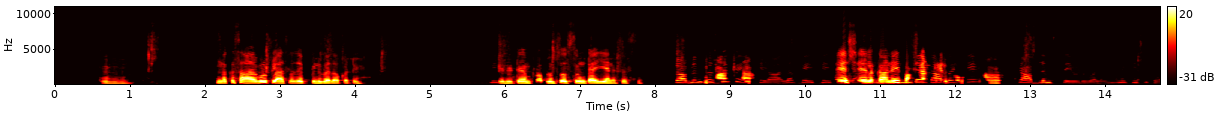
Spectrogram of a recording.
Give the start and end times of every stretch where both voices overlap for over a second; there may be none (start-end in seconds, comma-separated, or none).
10.7-12.2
